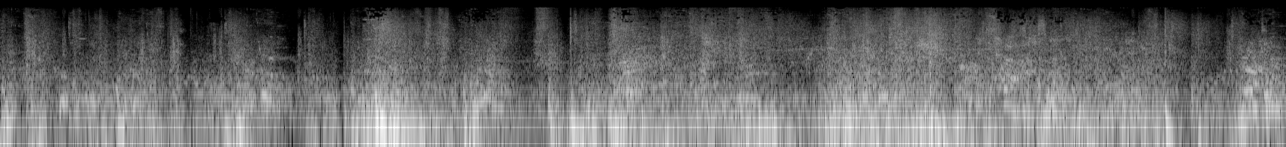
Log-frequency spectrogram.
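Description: Game spell effects whoosh and clash in a fast fight.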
